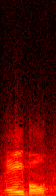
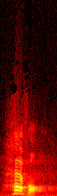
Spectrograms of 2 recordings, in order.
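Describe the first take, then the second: First: The middle consonant is a B sound. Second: The middle consonant is a V sound. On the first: "English is like this, and we pronounce it Abel" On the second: "In Hebrew, it's like this, and the B is pronounced like a V"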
